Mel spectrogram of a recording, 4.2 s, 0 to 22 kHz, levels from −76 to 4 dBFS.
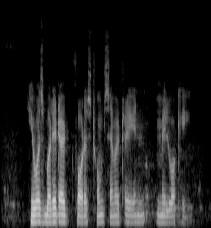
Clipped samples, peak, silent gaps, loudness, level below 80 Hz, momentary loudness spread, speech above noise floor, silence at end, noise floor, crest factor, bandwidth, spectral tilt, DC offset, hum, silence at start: under 0.1%; 0 dBFS; none; -20 LUFS; -56 dBFS; 13 LU; 29 dB; 0.45 s; -48 dBFS; 20 dB; 10 kHz; -7 dB/octave; under 0.1%; none; 0.25 s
